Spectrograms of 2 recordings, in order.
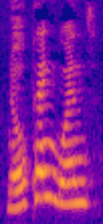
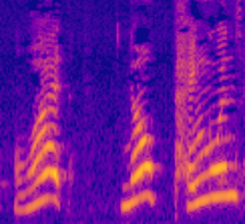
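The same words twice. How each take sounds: First: Firm statement, moderately raised pitch; teacher's confirming answer. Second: High, drawn-out disbelieving question; dismayed question. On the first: Teacher answering disappointed Splat, confirming statement. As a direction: state it as settled, not asked. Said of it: "said Missus Wimbley Dimple". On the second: Splat reading the closed-pool sign, dismayed question. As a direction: ask it slowly, pitched way up. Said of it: "asked Splat". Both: A narrator's reading.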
